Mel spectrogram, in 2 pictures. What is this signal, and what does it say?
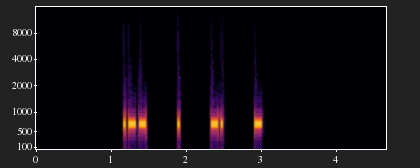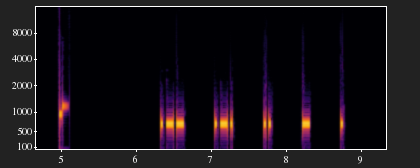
Morse code, heard as a keyed tone, about 36 wpm, spaced as for 16 wpm, 700 Hz. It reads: WENT WRITE
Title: 4x Character Spacing - Top 300 Words - 35wpm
